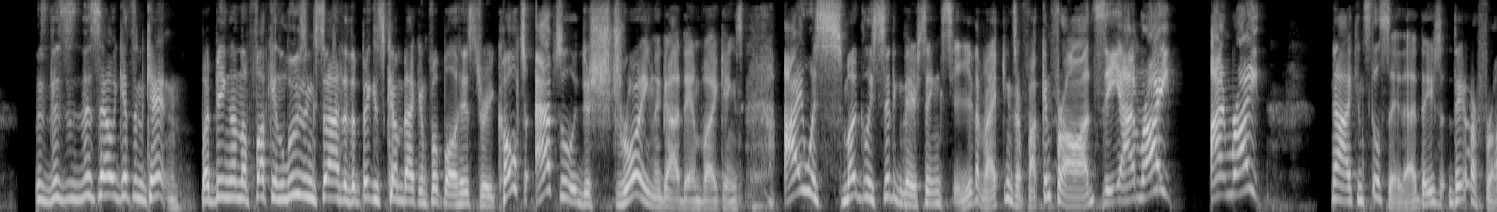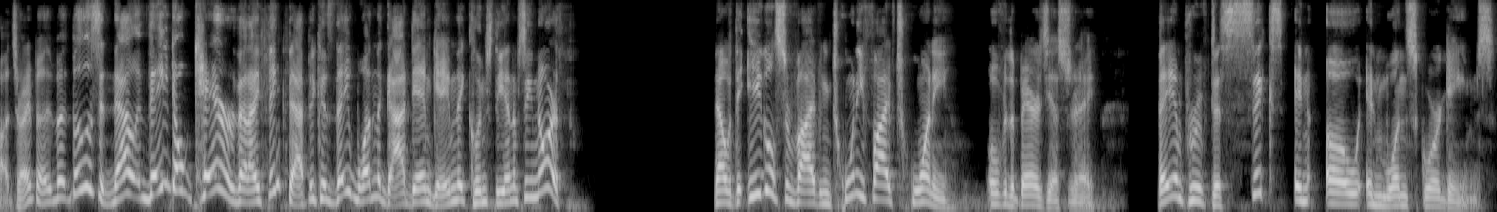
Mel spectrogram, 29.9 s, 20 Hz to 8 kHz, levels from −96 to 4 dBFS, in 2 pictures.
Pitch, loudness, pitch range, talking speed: 200 Hz, -21 LUFS, 160-250 Hz, 200 wpm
